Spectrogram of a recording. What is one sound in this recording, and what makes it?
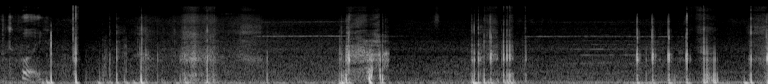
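Short game sound effects pop and click.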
